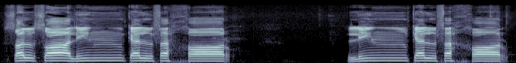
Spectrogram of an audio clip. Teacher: اب ہم نے نون نہیں ادا کیا، اخفا کیا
